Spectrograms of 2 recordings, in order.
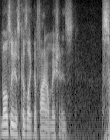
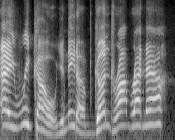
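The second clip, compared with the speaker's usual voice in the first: dopey American voice, very high, slow, drawn-out; 13 semitones higher than usual. Imitating the game's handler: imitating a big dumb american. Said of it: "this big, dumb American".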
